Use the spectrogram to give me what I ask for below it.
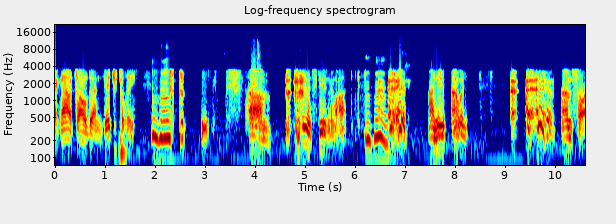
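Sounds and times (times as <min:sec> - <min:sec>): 
speech: 0:00.0 - 0:02.7, 0:03.8 - 0:08.3, 0:09.1 - 0:10.5
person clearing throat: 0:04.6 - 0:05.2, 0:06.6 - 0:07.0, 0:09.1 - 0:10.0.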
